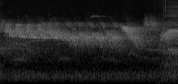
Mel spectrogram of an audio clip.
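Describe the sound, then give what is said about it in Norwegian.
Continuous birdsong with several birds chirping and trilling together in high, bright tones, a steady chorus heard alone without voices, fairly faint. “Jeg elsker å våkne til fuglesang.”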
